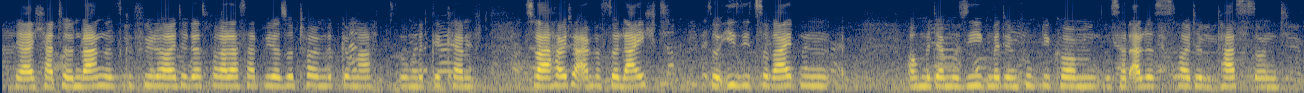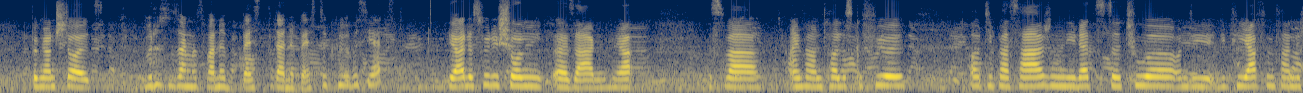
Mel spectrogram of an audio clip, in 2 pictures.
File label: ger; FEI Aachen Sprehe free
